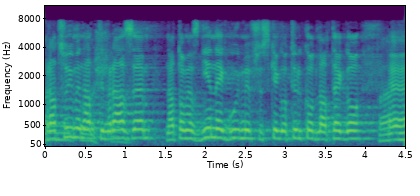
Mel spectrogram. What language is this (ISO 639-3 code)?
pol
